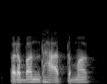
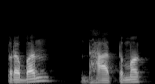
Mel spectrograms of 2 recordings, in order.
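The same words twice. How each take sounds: First: Said in the usual way. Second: प्रबंधात्मक slowly, split as प्रबन–धात्मक; dictation pace. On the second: Shown as a demonstration. Teacher repeating the term for students to write down, प्रबंधात्मक in slow dictation. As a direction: break प्रबंधात्मक in two with a pause after Praban.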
